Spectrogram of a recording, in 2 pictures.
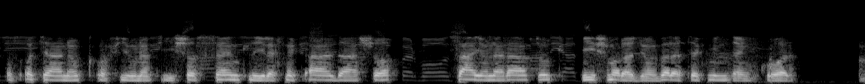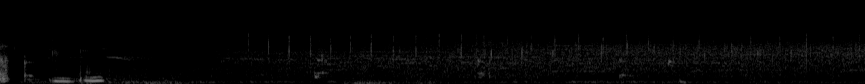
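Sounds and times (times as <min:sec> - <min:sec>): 
speech: 0:00.3 - 0:08.0
pilgrims applauding in a square: 0:10.4 - 0:17.2.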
